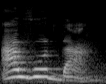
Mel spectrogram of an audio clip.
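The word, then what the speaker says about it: avodah: Ele é avodá, se escreve A-V-O-D-A-H, que quer dizer serviço de Deus.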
